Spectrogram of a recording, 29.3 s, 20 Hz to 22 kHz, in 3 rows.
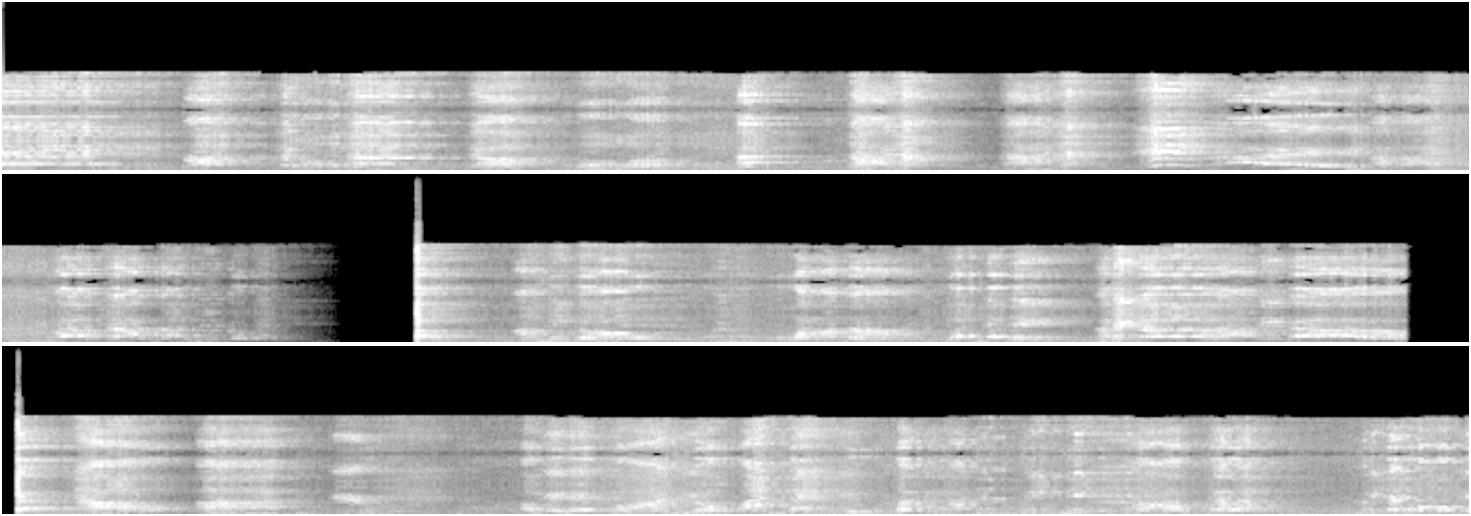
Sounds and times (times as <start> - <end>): Speech: 0.0 - 11.7, 15.0 - 19.2, 23.0 - 29.3.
